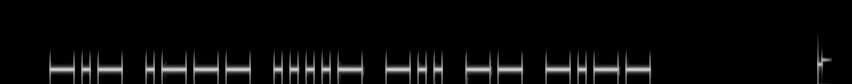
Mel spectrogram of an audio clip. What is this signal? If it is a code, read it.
Morse code, heard as a keyed tone, about 15 wpm, 700 Hz. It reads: KJ4DMY
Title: USA Call Signs Repeated 2x 15wpm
